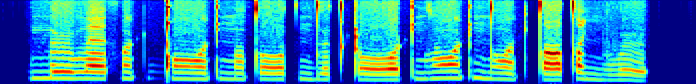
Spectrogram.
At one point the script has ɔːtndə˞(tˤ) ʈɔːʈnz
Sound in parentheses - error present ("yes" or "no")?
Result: yes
